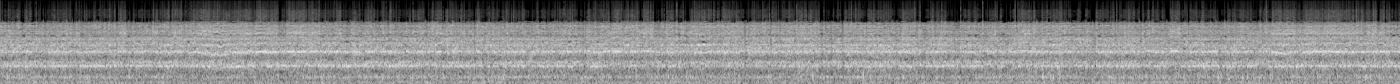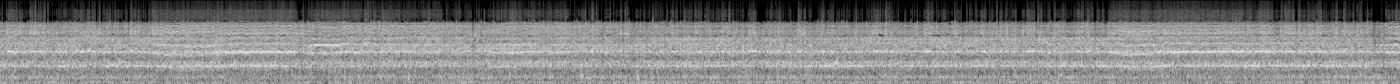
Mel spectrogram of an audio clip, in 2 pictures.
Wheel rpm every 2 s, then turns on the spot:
230, 230, 230, 230, 240, 230, 230, 230, 230, 230, 230, 230, 230, 230.
none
